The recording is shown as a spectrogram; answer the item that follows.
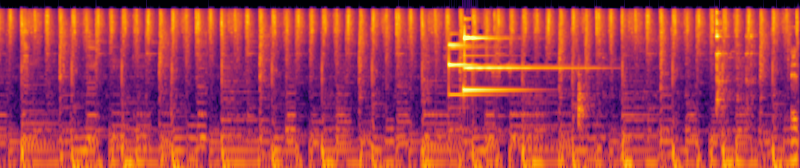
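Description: A metal spoon gives one sharp, ringing clink about four and a half seconds in, its tones dying away over about a second, over steady background music with a beat.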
